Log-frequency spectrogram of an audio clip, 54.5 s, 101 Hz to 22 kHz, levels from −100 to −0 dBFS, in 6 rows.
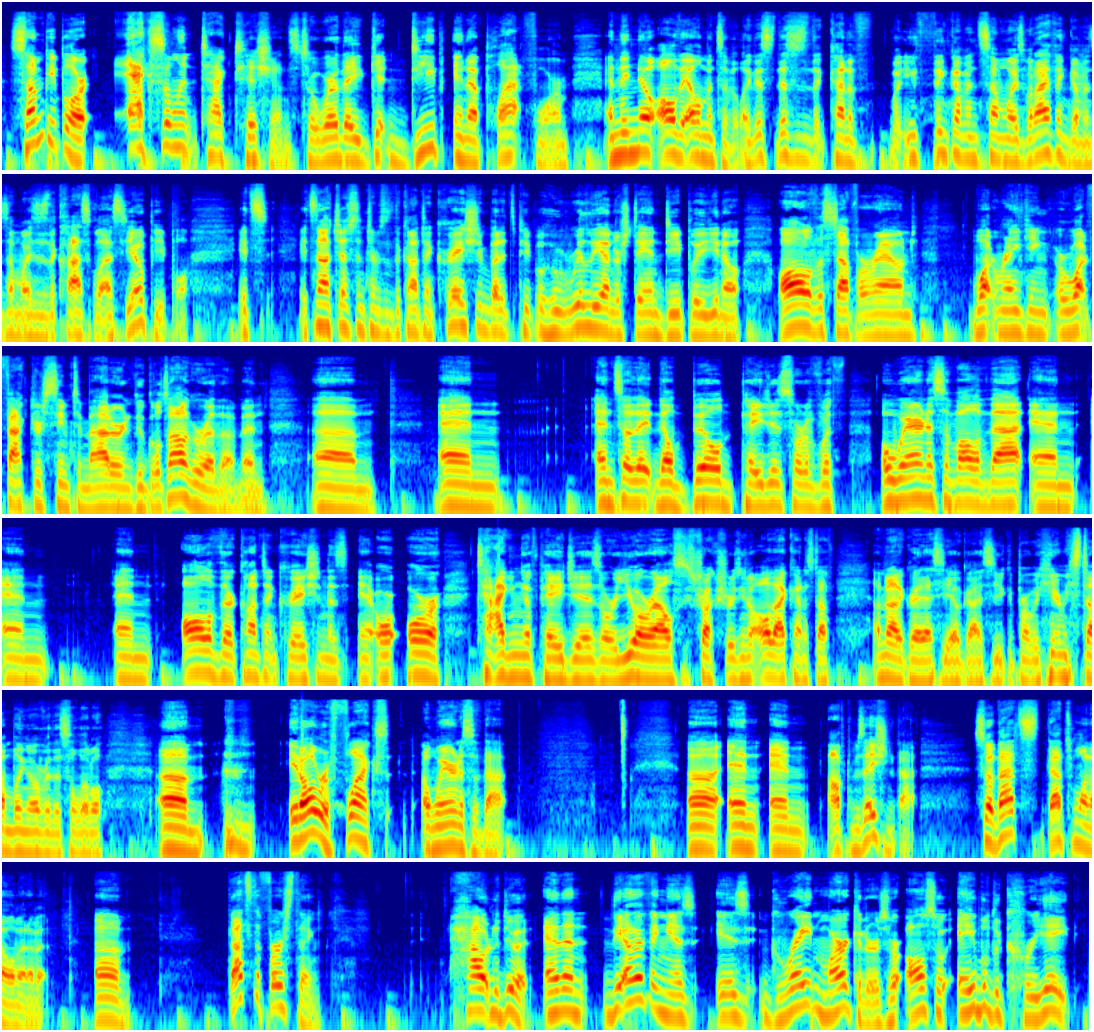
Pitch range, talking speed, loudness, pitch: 125-155 Hz, 200 wpm, -21 LUFS, 140 Hz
